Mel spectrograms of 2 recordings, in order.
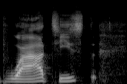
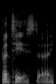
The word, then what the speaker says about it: Batista: They're like, you know, dumb Americans are like how do you say that Bautista? Just Batista.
